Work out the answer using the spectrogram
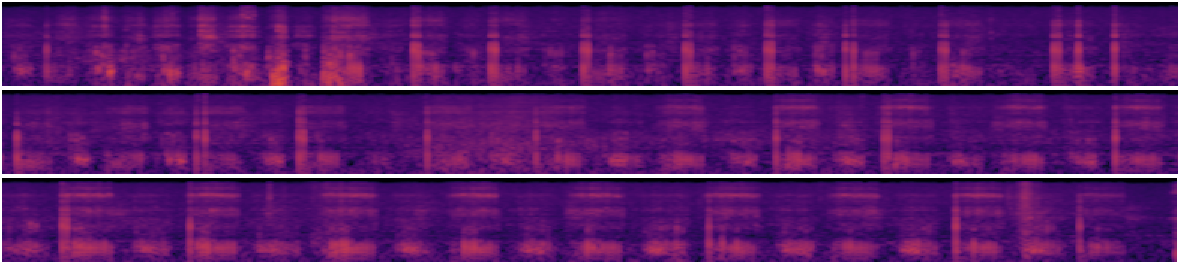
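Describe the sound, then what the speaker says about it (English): A cat purrs loudly and close by, a steady rhythmic rumble of in-and-out breaths continuing throughout with no talking. "Bear is so happy, he's just purring and purring so loudly."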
